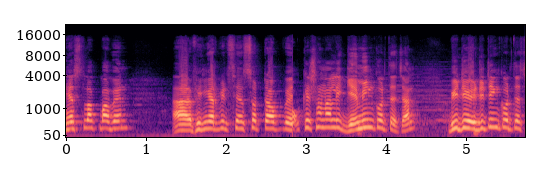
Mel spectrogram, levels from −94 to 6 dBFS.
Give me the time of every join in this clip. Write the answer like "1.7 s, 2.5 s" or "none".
2.8 s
